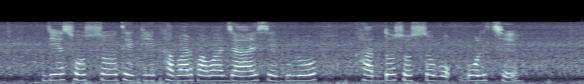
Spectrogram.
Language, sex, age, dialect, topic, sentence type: Bengali, female, 31-35, Western, agriculture, statement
